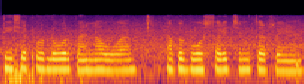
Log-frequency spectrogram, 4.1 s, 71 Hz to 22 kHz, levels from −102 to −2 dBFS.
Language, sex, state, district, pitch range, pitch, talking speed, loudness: Hindi, female, Haryana, Jhajjar, 185-200 Hz, 195 Hz, 205 wpm, -16 LUFS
